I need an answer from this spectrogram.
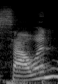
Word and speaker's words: Samhain: Irish person we also recognize soin which it's spelled like Samhain it don't say that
